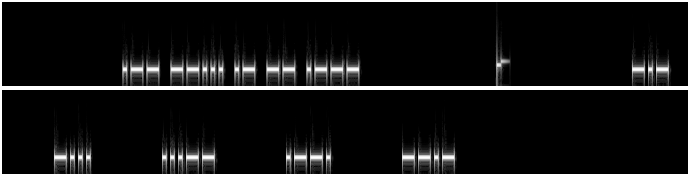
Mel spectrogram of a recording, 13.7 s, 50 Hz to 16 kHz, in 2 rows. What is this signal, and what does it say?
Morse code, heard as a keyed tone, about 31 wpm, spaced as for 15 wpm, 700 Hz. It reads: W7AMJ KB3PQ
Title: USA Call Signs - 5 Characters - 6x Character Spacing - 30wpm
